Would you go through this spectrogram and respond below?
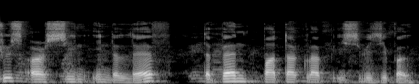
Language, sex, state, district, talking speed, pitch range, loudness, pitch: English, male, Nagaland, Dimapur, 170 wpm, 110-135 Hz, -20 LUFS, 115 Hz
